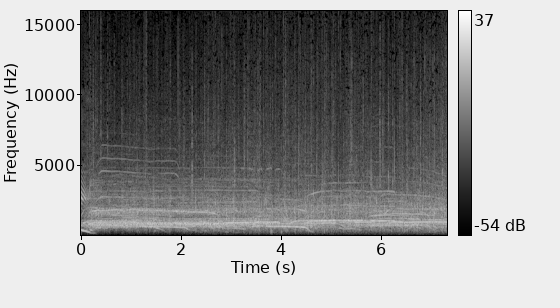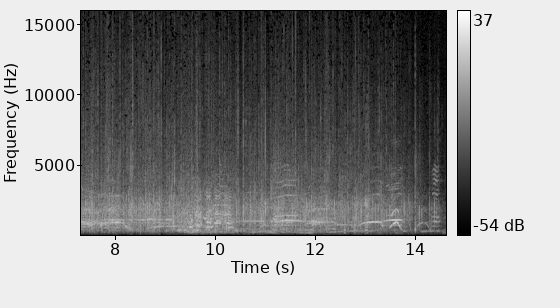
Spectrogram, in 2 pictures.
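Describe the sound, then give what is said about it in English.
A live audience applauds loudly and steadily, with cheering and whoops mixed into the clapping. The applause holds throughout and thins out at the very end. “Please put your hands together and make enormous woohooing noises for Alex and Amy.”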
